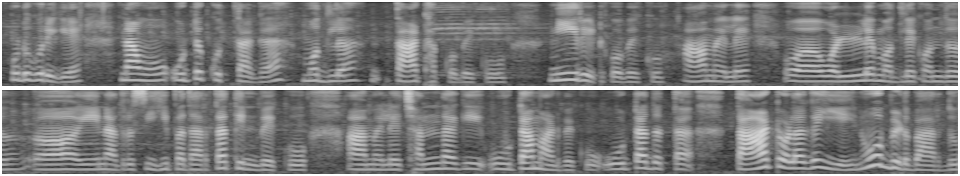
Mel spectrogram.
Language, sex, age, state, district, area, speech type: Kannada, female, 30-45, Karnataka, Dharwad, rural, spontaneous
